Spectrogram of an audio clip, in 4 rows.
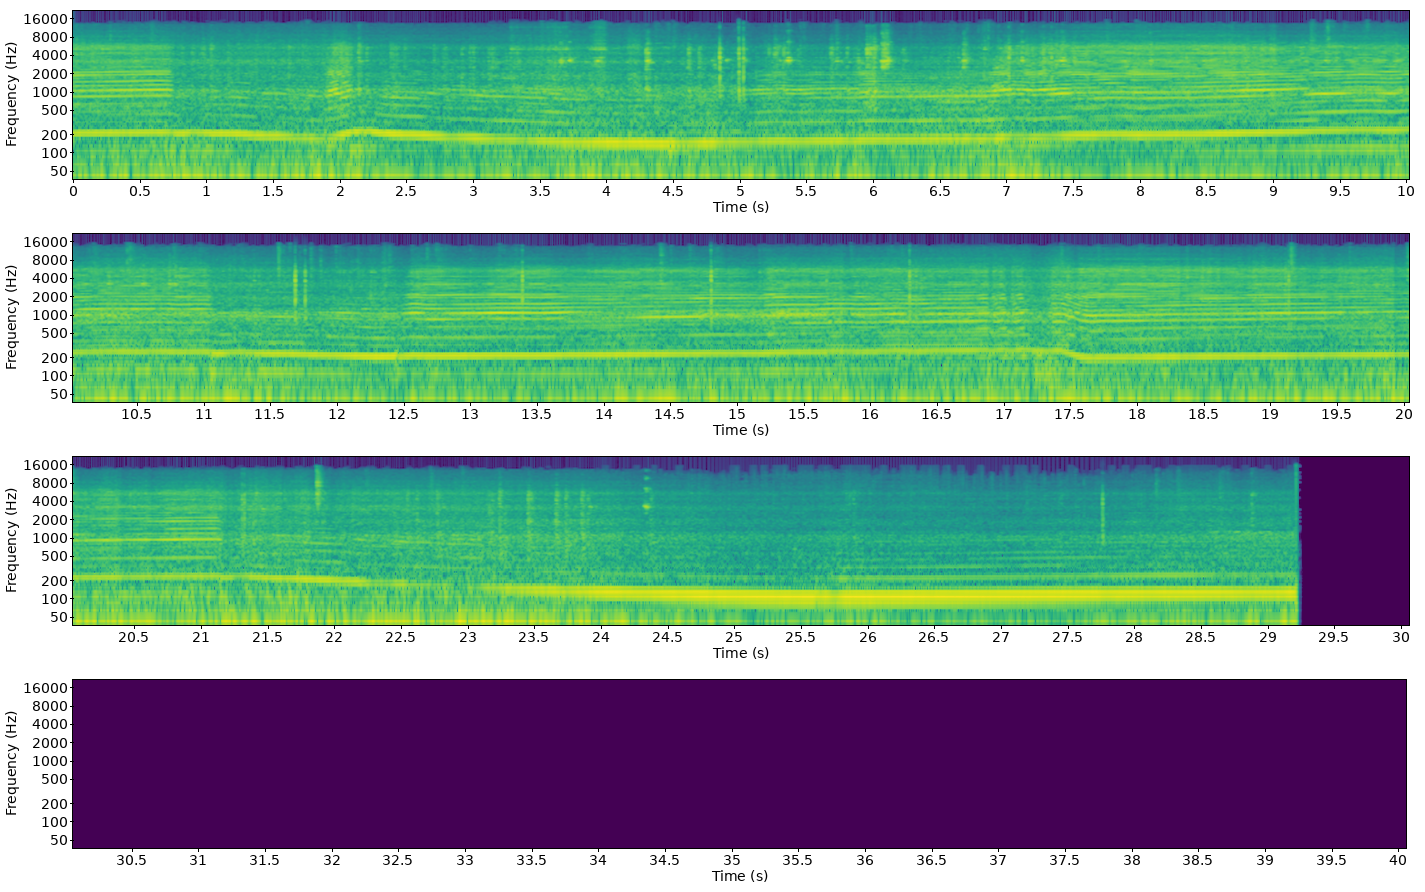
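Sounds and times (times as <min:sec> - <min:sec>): car engine revving: 0:00.0 - 0:29.2.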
